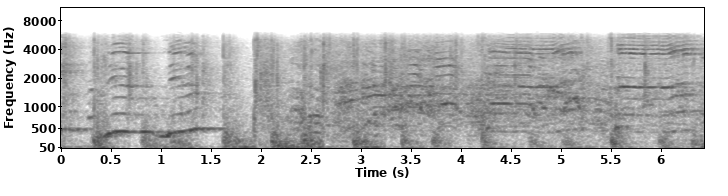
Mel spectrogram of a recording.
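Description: Step team stepping: rhythmic stomps and hand claps in a steady beat of about three to four a second. A shouted chant sounds in the first second and a half, and a crowd cheers and shouts throughout.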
